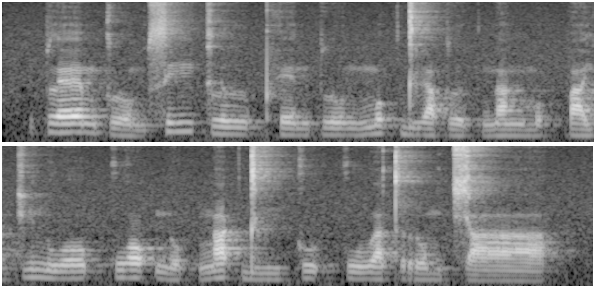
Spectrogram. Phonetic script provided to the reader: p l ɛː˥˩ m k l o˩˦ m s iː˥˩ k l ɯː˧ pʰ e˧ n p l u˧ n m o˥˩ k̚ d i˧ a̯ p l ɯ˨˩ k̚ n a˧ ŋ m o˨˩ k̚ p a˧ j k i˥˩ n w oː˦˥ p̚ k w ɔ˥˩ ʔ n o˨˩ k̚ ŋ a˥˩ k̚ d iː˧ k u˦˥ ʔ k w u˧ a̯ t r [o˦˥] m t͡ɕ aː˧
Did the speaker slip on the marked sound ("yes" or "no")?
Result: yes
